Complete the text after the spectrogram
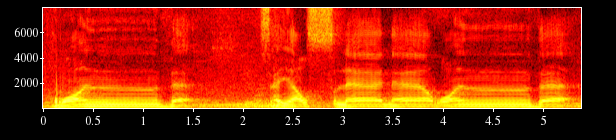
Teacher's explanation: Itu adalah bacaan ikhfa. Bersiap-siap ke makhraj huruf dzal.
